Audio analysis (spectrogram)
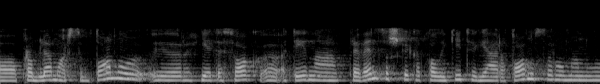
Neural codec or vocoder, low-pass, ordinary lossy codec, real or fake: none; 5.4 kHz; AAC, 32 kbps; real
